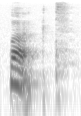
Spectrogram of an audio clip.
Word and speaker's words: worked: Então, esses sons finais fazem com que a pronúncia do ED, easy, se transforme em T, que é o T de tatu. Ouça. Worked, stopped, washed, fixed, kissed, laughed.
